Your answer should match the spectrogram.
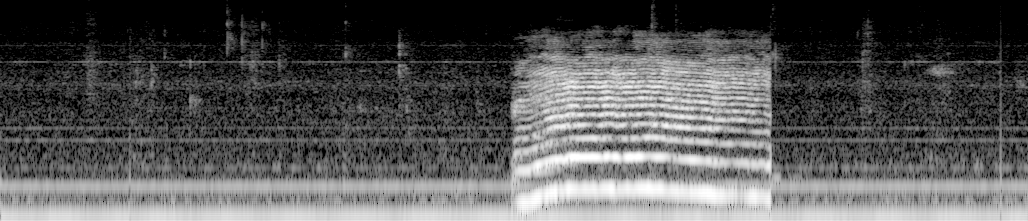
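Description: A boy humming one long closed-mouth "mmm" of enjoyment while chewing a mouthful of bread, starting about five seconds in, rising slightly in pitch and then holding for about two and a half seconds before stopping abruptly. A faint steady electrical hum lies underneath.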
